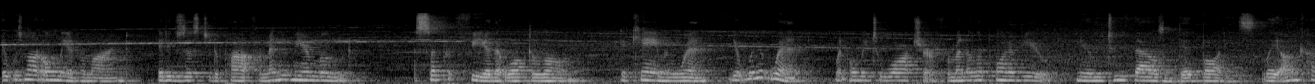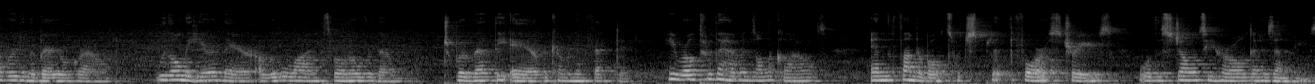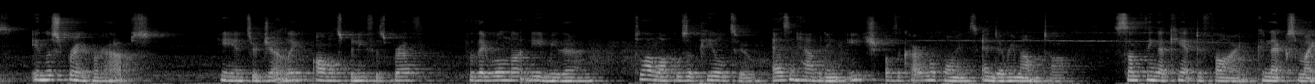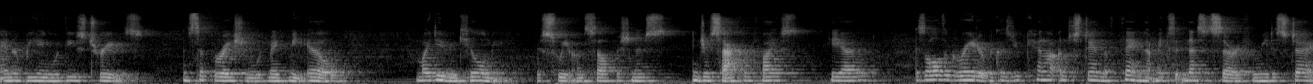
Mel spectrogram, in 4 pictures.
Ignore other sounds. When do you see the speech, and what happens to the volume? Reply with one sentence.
You can hear the speech from 0.0 to 43.0 s, at a steady volume; and from 43.6 to 52.5 s, at a steady volume.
